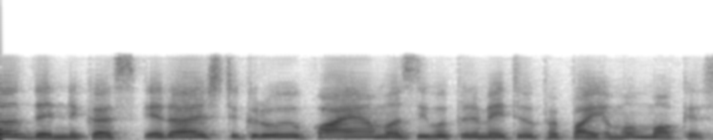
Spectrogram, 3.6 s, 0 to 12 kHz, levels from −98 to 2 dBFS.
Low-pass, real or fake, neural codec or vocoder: 7.2 kHz; fake; codec, 16 kHz, 0.2 kbps, FocalCodec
